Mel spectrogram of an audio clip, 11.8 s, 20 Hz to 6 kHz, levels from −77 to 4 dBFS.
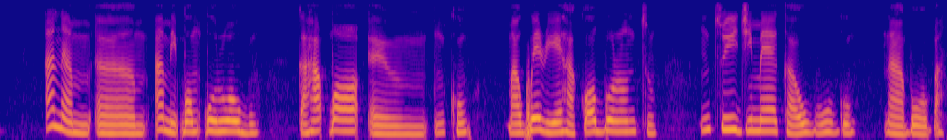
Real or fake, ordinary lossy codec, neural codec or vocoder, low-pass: fake; none; codec, 16 kHz, 16 kbps, FunCodec, trained on Chinese and English, 50 frames a second; 5.4 kHz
